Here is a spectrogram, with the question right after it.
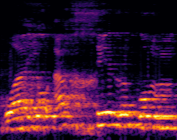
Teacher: kha-nya ditasydid maka ditekan. Wa yu'akhirkum, kumnya jelas, ilahnya panjang, ada bendera, namanya mad jaiz munfasil, boleh 2, 3, 4, 5, aktualnya 5.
